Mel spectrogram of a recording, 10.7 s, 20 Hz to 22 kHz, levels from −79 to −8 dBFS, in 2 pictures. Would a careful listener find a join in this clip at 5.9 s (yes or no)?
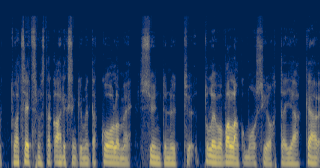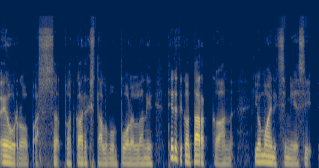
no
